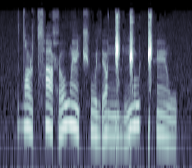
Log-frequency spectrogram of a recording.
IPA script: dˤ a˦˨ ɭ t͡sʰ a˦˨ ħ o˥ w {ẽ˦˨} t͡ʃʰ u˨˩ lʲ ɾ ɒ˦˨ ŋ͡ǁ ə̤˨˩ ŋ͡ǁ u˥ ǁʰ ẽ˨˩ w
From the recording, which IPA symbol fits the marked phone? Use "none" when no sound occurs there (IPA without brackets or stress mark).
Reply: ẽ˦˨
